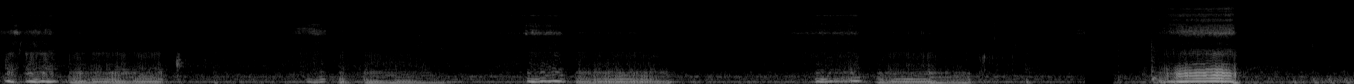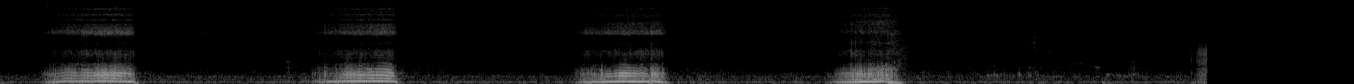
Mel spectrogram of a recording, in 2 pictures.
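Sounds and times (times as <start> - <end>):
puppy snoring: 0.0 - 1.8, 2.8 - 6.8, 7.8 - 9.9, 11.5 - 15.7, 16.6 - 18.4, 19.2 - 21.0, 21.8 - 23.8.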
